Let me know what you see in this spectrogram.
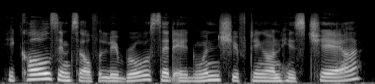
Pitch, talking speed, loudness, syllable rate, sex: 180 Hz, 175 wpm, -17 LUFS, 4.5 syllables/s, female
